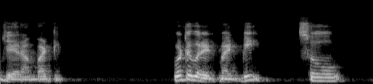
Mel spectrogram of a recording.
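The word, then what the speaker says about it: Jayrambati: So the real name of the village is Jayaramavati or Jayaramavati. But due to the improper pronunciation for the villages, it has become Jayarambati.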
